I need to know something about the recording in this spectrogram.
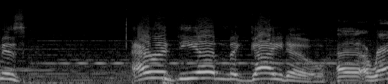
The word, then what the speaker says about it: Aradia: Some people pronounce it aradia, but like it's rad. It's Aradia. Aradia. It's Aradia. I just said Aradia cuz she's rad.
